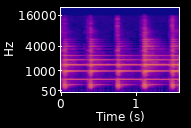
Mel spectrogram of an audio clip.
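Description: A ukulele note fretted cleanly right beside the fret wire, plucked five times at a steady, even pace, each ringing clear and sustained until the next pluck, close and alone.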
